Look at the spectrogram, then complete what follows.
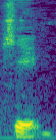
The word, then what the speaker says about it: chi: The Greek letter chi, pronounced ki, looks like the Western X.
